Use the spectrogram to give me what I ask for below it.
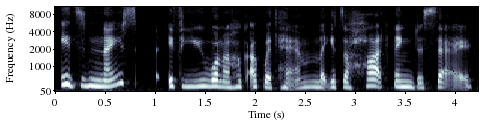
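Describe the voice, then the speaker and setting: A woman's voice: medium pitch, lively intonation, normal speed, no room sound, studio quality. A woman co-hosting a podcast in casual chat, gushing and restarting her sentences, full of fillers. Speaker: podcast co-host.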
